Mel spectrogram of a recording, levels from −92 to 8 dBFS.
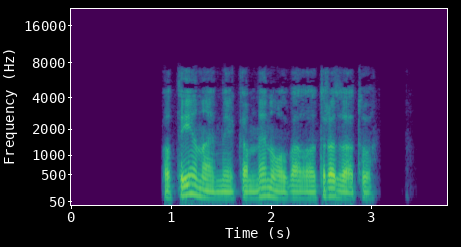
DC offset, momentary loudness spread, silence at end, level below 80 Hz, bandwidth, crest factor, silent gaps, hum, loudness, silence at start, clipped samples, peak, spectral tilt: under 0.1%; 9 LU; 0.75 s; -50 dBFS; 7.6 kHz; 18 dB; none; none; -17 LUFS; 0.9 s; under 0.1%; 0 dBFS; -7.5 dB/octave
